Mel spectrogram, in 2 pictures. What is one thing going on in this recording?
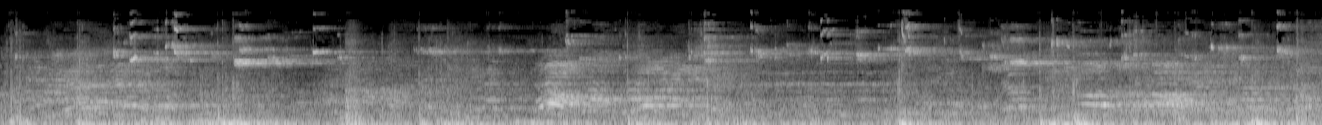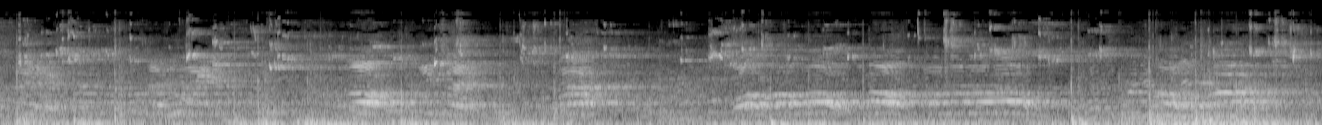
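Young male players shout to each other in a large echoing hall.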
